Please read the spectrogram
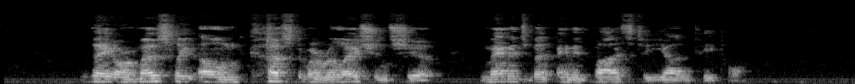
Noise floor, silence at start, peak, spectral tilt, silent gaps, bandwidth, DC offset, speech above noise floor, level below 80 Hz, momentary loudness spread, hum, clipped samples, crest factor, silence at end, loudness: -55 dBFS; 0.85 s; -2 dBFS; -5 dB/octave; none; 11.5 kHz; under 0.1%; 35 dB; -58 dBFS; 12 LU; none; under 0.1%; 20 dB; 1.15 s; -21 LUFS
